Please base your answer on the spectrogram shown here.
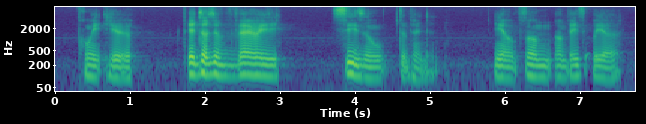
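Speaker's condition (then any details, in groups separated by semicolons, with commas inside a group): Spinal muscular atrophy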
